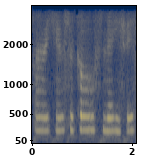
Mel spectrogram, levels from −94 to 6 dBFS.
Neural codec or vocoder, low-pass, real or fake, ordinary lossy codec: codec, 24 kHz, 0.9 kbps, WavTokenizer, large speech release; 3.6 kHz; fake; MP3, 32 kbps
